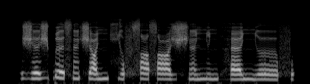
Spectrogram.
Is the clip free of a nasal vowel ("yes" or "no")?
no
